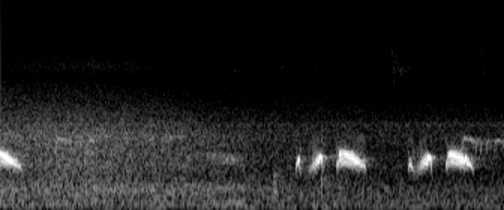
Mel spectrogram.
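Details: Lure spotted dove used in decoy trapping gives one mellow coo. Two quick phrases follow, each with short clipped notes leading into a drawn-out, slightly falling coo, over a faint continuous hiss.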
